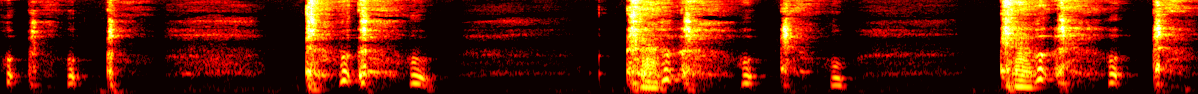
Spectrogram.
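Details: Girl coughing: repeated bouts of harsh coughing, about a dozen coughs in clusters, with short breathy gasps between bouts.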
